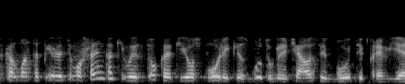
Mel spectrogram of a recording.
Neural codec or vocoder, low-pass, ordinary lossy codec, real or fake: codec, 16 kHz, 4 kbps, FunCodec, trained on LibriTTS, 50 frames a second; 3.6 kHz; MP3, 32 kbps; fake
